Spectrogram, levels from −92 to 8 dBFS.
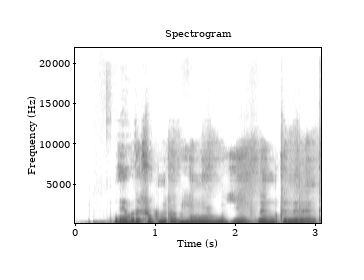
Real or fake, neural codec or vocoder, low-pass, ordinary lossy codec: fake; codec, 44.1 kHz, 2.6 kbps, DAC; none; none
